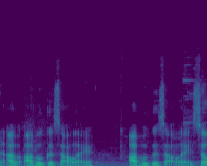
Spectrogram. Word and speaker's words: Abu Ghazaleh: So like, it's pretty phonetic, but it looks kind of scary. I didn't learn Arabic as a kid because it's post 9/11 Texas, and that's just not a great idea sometimes. Although being bilingual would be cool, at least for Arabic. Yeah, but Abu Ghazaleh is how I and my family pronounce it.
